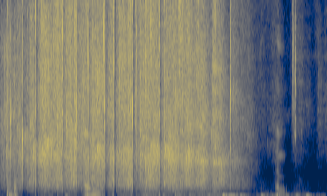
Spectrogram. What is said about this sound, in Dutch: Geef er een warm applaus.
